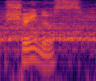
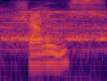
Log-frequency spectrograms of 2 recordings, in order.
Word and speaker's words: Shanus: And now back to serve is Alyssa Shanis. Shanus, I believe is how it's pronounced now that I look at my notes.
